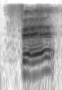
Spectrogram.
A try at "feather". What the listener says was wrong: Okay, so you're starting off right now with your tongue between your teeth, saying feather.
